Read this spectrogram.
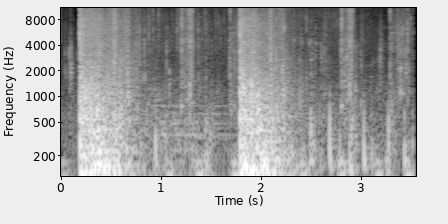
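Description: Two loud blasts boom close by, echoing.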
